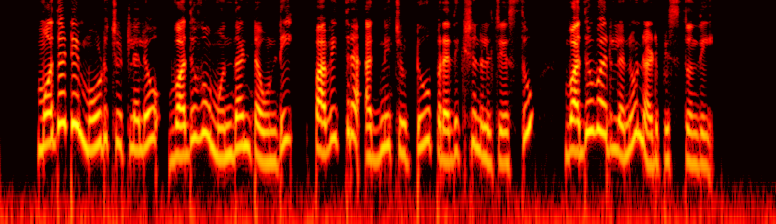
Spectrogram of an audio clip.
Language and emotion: Telugu, neutral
